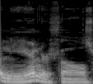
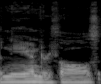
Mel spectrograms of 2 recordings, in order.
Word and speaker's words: Neanderthal: be pronounced Neanderthal but if you want people to pronounce it that way don't put an H in it I'm going to say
